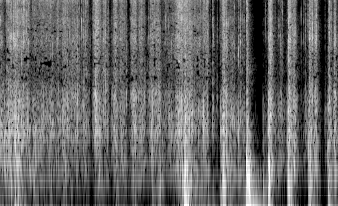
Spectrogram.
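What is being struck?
Paper lantern on a wire frame.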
